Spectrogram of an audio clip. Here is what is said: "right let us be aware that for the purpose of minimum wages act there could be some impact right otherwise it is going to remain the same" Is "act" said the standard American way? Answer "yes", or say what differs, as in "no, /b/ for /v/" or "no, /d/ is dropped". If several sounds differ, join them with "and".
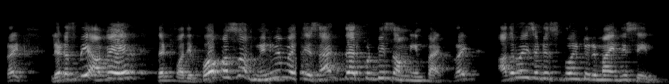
no, /k/ is dropped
